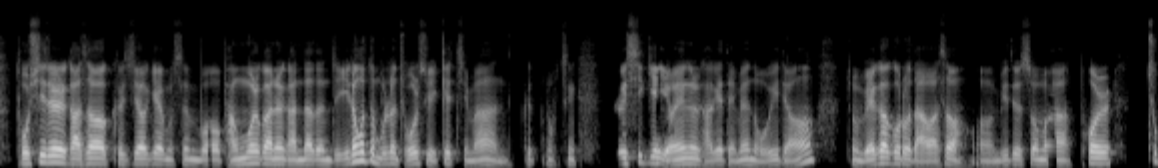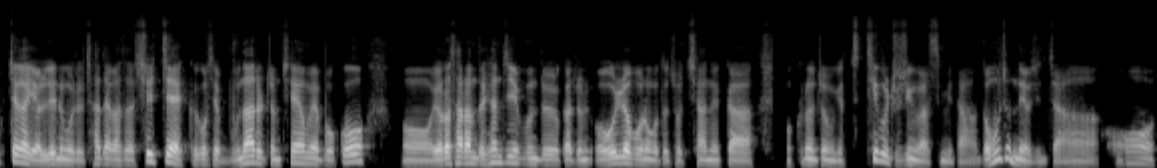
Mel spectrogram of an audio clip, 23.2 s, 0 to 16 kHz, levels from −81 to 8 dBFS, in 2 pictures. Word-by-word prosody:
도시를 140 Hz, +4 st, +5 dB
가서 115 Hz, 0 st, +5 dB
그 110 Hz, -, -6 dB
지역에 115 Hz, +1 st, +1 dB
무슨 105 Hz, 0 st, -6 dB
뭐 100 Hz, 0 st, -1 dB
박물관을 115 Hz, +2 st, +3 dB
간다든지 100 Hz, 0 st, 0 dB
이런 130 Hz, +11 st, +4 dB
것도 180 Hz, -1 st, +3 dB
물론 115 Hz, -3 st, -2 dB
좋을 115 Hz, +4 st, -1 dB
수 115 Hz, -4 st, -6 dB
있겠지만 90 Hz, -1 st, -5 dB
그 -, -, -12 dB
뭐 -, -, -12 dB
저기 -, -, -10 dB, 0.4 s
그 125 Hz, -, -2 dB
시기에 130 Hz, -1 st, -2 dB
여행을 110 Hz, +4 st, +3 dB
가게 90 Hz, +3 st, -3 dB
되면 100 Hz, +4 st, -4 dB
오히려 90 Hz, -, -3 dB, 0.3 s
좀 190 Hz, -, -5 dB
외곽으로 120 Hz, +1 st, +3 dB
나와서 85 Hz, 0 st, -1 dB
어 85 Hz, -1 st, -9 dB
'미드소마 100 Hz, +3 st, -4 dB, 0.3 s
폴 120 Hz, -2 st, +3 dB, 0.3 s
축제가 155 Hz, -5 st, +2 dB
열리는 110 Hz, +4 st, +2 dB
곳을 95 Hz, -2 st, -2 dB
찾아가서 100 Hz, -4 st, -2 dB
실제 165 Hz, -, +4 dB
그곳의 110 Hz, +1 st, -3 dB
문화를 130 Hz, -, +3 dB
좀 210 Hz, -2 st, -4 dB
체험해 125 Hz, -, +1 dB
보고 150 Hz, -, +1 dB, 0.3 s
어 90 Hz, -1 st, -3 dB
여러 115 Hz, +4 st, +6 dB
사람들 130 Hz, -2 st, +3 dB
현지인 140 Hz, -3 st, -1 dB
분들과 105 Hz, -3 st, -2 dB
좀 100 Hz, -1 st, -4 dB
어울려 125 Hz, +7 st, +4 dB
보는 105 Hz, -3 st, -1 dB
것도 95 Hz, 0 st, -5 dB
좋지 90 Hz, +3 st, -11 dB
않을까.' 95 Hz, -3 st, -2 dB, 0.3 s
뭐 -, -, -12 dB
그런 110 Hz, -2 st, -2 dB
좀 95 Hz, -2 st, -3 dB
이거 90 Hz, -, -7 dB, 0.2 s
티 195 Hz, -, 0 dB
팁을 165 Hz, -5 st, 0 dB
주신 105 Hz, 0 st, -5 dB
것 90 Hz, -, -3 dB
같습니다. 75 Hz, -2 st, -9 dB
너무 195 Hz, +5 st, 0 dB
좋네요 210 Hz, -, -1 dB
진짜. 80 Hz, 0 st, -10 dB
어 100 Hz, +8 st, -8 dB
110 Hz, 365 characters per minute, -20 LUFS, 95-125 Hz, 0.4 s, 여러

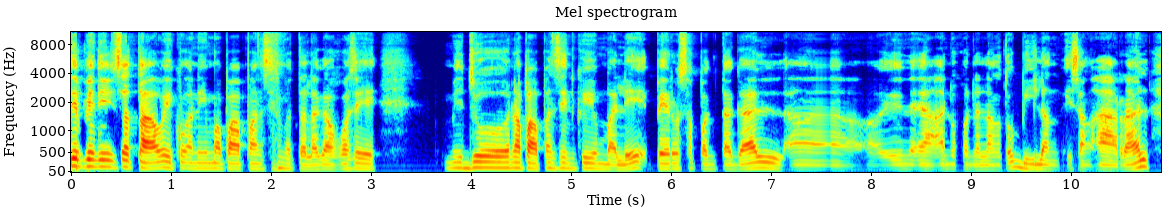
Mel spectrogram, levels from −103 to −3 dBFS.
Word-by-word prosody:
depende 165 Hz, -2 st, +6 dB
'yon 150 Hz, -3 st, +6 dB
sa 155 Hz, -4 st, +5 dB
tao, 130 Hz, +1 st, +7 dB
eh, 130 Hz, -, -2 dB
kung 130 Hz, -1 st, -4 dB
ano 120 Hz, -, -7 dB
'yong 120 Hz, 0 st, -6 dB
mapapansin 115 Hz, +1 st, 0 dB
mo 110 Hz, -, -10 dB
talaga. 100 Hz, 0 st, -2 dB
Ako 110 Hz, +2 st, -4 dB
kasi 115 Hz, -3 st, -1 dB, 0.8 s
medyo 130 Hz, +1 st, +1 dB
napapansin 125 Hz, -1 st, +2 dB
ko 125 Hz, -, -4 dB
'yong 120 Hz, -2 st, -4 dB
mali, 105 Hz, +5 st, -1 dB
pero 115 Hz, 0 st, +1 dB
sa -, -, +1 dB
pagtagal, 110 Hz, +4 st, -1 dB, 0.2 s
ah, 95 Hz, -2 st, -8 dB, 0.5 s
iniaano 105 Hz, 0 st, -4 dB
ko 105 Hz, 0 st, -12 dB
na 100 Hz, -, -7 dB
lang 100 Hz, 0 st, -6 dB
ito -, -, -5 dB
bilang 110 Hz, -7 st, -5 dB
isang 100 Hz, -, +2 dB
aral. 100 Hz, +9 st, +2 dB
115 Hz, 165 wpm, -26 LUFS, 100-130 Hz, 0.8 s, tao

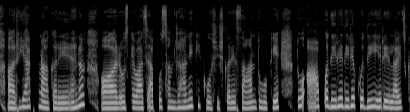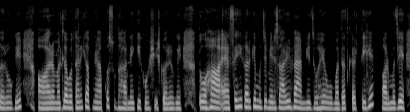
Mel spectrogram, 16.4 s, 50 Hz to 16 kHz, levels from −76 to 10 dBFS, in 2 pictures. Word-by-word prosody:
अ, 190 Hz, -1 st, +4 dB
react 230 Hz, +3 st, -2 dB
ना 200 Hz, -4 st, +3 dB
करें। 185 Hz, -2 st, 0 dB, 0.2 s
है 190 Hz, +2 st, +1 dB
ना? 285 Hz, +7 st, +4 dB, 0.3 s
और 180 Hz, 0 st, +4 dB
उसके 195 Hz, +1 st, -1 dB
बाद 185 Hz, 0 st, +2 dB
से -, -, -3 dB
आपको 195 Hz, +3 st, -2 dB
समझाने 205 Hz, +3 st, 0 dB
की 265 Hz, -, -5 dB
कोशिश 185 Hz, -2 st, -6 dB
करें, 185 Hz, 0 st, -1 dB
शांत 190 Hz, +3 st, -2 dB
होके, 200 Hz, +2 st, 0 dB, 0.4 s
तो 255 Hz, -, +2 dB
आप 240 Hz, +1 st, +2 dB
धीरे-धीरे 235 Hz, +2 st, +3 dB
खुद 245 Hz, -4 st, +1 dB
ही 220 Hz, -, +2 dB
ये 225 Hz, -, +4 dB
रियलाइज़ 195 Hz, -2 st, +1 dB
करोगे 185 Hz, +2 st, -2 dB, 0.3 s
और 180 Hz, 0 st, +2 dB
मतलब 185 Hz, +3 st, +2 dB
होता 195 Hz, 0 st, 0 dB
है -, -, +1 dB
ना -, -, -3 dB
कि 225 Hz, -, +3 dB
अपने 195 Hz, -1 st, -2 dB
आप 185 Hz, -, -1 dB
को 245 Hz, -, 0 dB
सुधारने 185 Hz, -4 st, -3 dB
की 205 Hz, +3 st, -3 dB
कोशिश 180 Hz, 0 st, -5 dB
करोगे। 175 Hz, +1 st, -1 dB, 0.4 s
तो 200 Hz, 0 st, +4 dB
हाँ, 195 Hz, -2 st, +5 dB
ऐसे 190 Hz, +4 st, +1 dB
ही 230 Hz, -, +3 dB
करके 220 Hz, 0 st, +2 dB
मुझे 215 Hz, -1 st, 0 dB
मेरी 190 Hz, -1 st, 0 dB
सारी 195 Hz, +1 st, +1 dB
फैमिली 190 Hz, -3 st, +1 dB
जो 180 Hz, 0 st, -5 dB
है 190 Hz, +2 st, 0 dB
वो 180 Hz, -1 st, -3 dB
मदद 180 Hz, +2 st, -1 dB
करती 180 Hz, +1 st, -2 dB
है, 280 Hz, -, +2 dB, 0.2 s
और 175 Hz, -1 st, +3 dB
मुझे 185 Hz, +3 st, +3 dB
190 Hz, 200 wpm, -23 LUFS, 180-210 Hz, 0.4 s, हाँ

